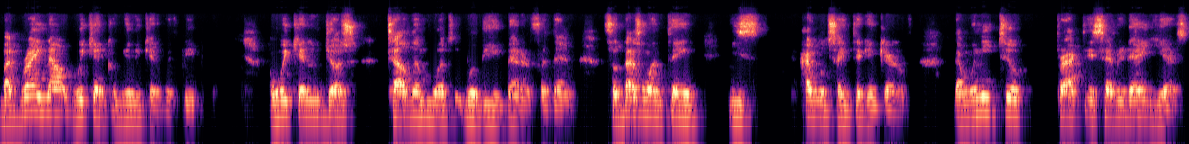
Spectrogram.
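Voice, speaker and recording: The voice has a dark, mellow tone, is somewhat breathy and is broken by long, frequent pauses. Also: man, medium pitch for a man, ordinary pitch variation, moderate pace. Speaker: insurance sales advisor. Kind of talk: casual interview chat. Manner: halting.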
